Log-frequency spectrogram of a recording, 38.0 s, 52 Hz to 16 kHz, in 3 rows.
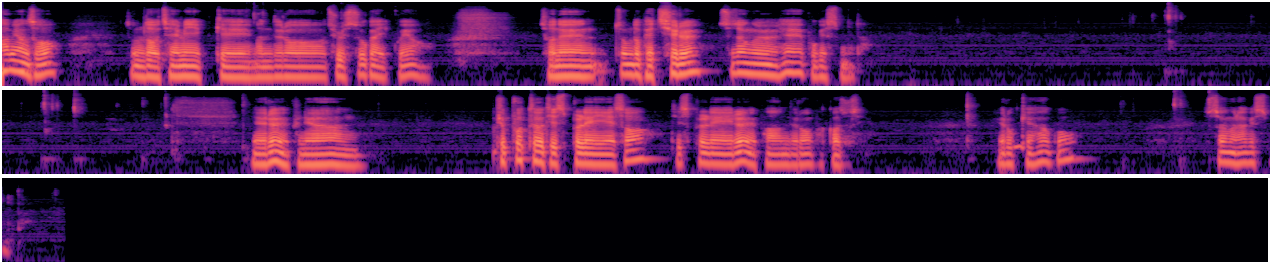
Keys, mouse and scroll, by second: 11.2 Tab, 11.7 alt+z, 13.1 alt+z, 13.4 Tab, 14.3 alt+h, 26.0 Tab, 26.3-32.0 typing, 31.9 Tab, 35.7-38.0 typing, 36.7 Tab.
